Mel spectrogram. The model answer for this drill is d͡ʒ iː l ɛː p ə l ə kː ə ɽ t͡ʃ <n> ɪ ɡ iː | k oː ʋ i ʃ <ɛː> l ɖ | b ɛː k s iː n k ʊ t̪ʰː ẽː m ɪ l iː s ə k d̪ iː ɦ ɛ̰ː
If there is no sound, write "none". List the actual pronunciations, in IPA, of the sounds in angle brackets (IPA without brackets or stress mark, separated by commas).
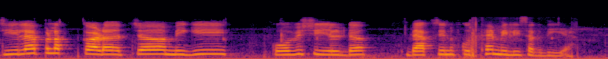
m, iː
